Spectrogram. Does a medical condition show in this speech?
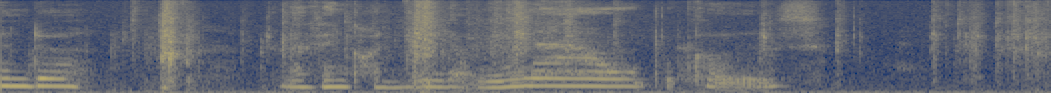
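Yes: cerebral palsy.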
